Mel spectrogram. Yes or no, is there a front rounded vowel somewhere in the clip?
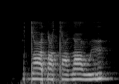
yes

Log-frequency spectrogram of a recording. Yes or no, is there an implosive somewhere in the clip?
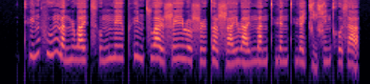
no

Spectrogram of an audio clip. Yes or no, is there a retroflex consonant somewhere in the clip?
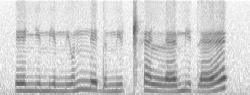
no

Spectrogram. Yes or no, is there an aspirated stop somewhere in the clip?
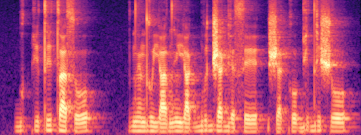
no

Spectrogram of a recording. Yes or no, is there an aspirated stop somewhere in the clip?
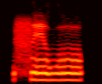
no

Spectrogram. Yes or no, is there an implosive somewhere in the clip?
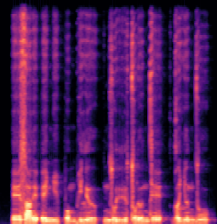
no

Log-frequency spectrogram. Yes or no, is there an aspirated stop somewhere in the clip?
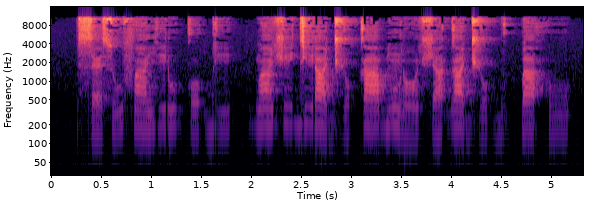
no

